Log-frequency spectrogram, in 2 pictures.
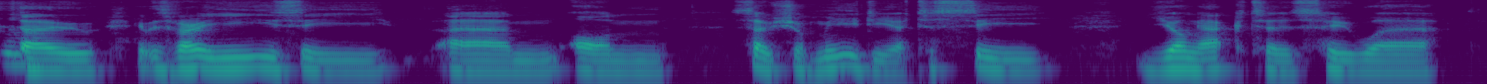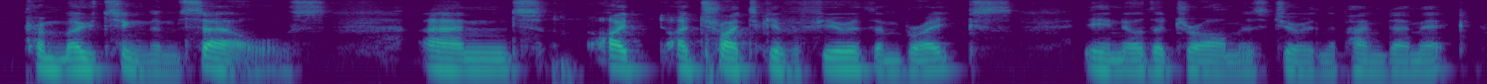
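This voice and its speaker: A man's voice: medium pitch, fairly even intonation, a little slow, a little mellow, dry recording. A man who makes audio drama, talking casually as an interview guest in a thoughtful, hesitant way, often repeating words.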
